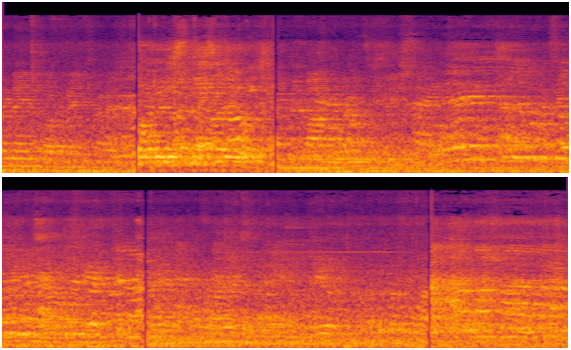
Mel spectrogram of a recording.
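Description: A group of men and women chat in the background.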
